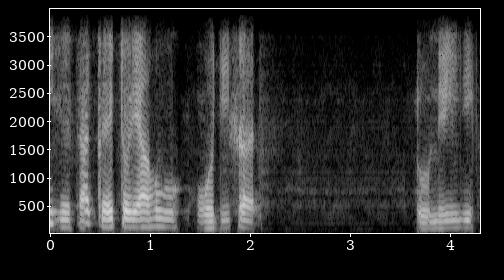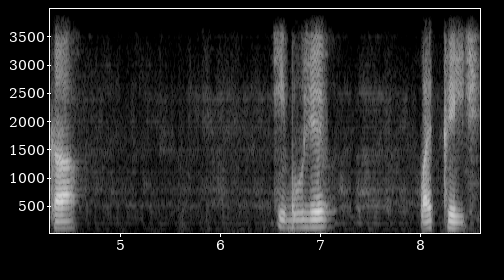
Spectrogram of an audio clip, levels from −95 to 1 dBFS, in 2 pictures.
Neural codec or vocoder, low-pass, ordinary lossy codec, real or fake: codec, 16 kHz in and 24 kHz out, 0.6 kbps, FireRedTTS-2 codec; 3.6 kHz; Opus, 32 kbps; fake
